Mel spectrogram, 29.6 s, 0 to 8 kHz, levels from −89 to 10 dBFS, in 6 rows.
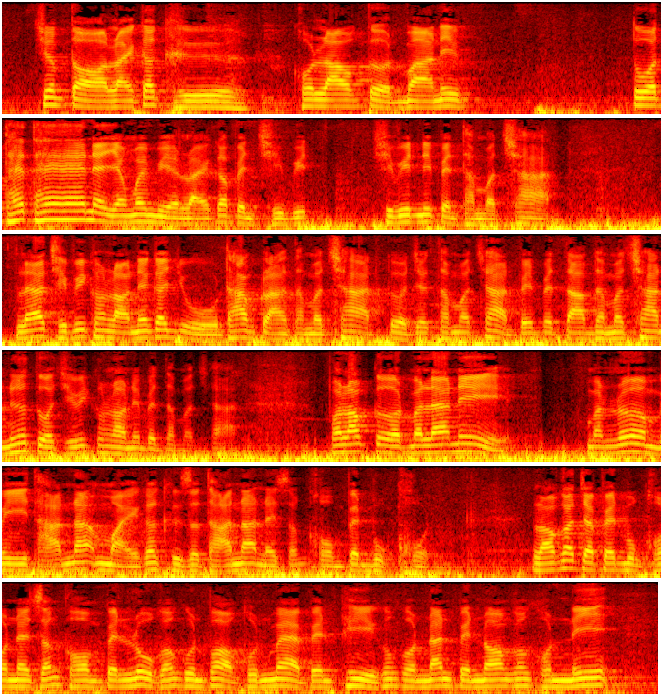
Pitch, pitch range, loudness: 130 Hz, 110-140 Hz, -20 LUFS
